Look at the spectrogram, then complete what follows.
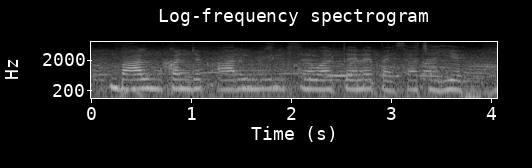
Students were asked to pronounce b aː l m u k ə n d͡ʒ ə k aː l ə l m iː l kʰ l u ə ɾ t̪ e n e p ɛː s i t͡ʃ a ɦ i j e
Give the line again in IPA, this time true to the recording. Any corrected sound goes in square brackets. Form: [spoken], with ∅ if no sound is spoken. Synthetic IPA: b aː l m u k ə n d͡ʒ ə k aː [ɾ] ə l m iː l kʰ l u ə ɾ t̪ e n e p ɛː s [a] t͡ʃ a ɦ i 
